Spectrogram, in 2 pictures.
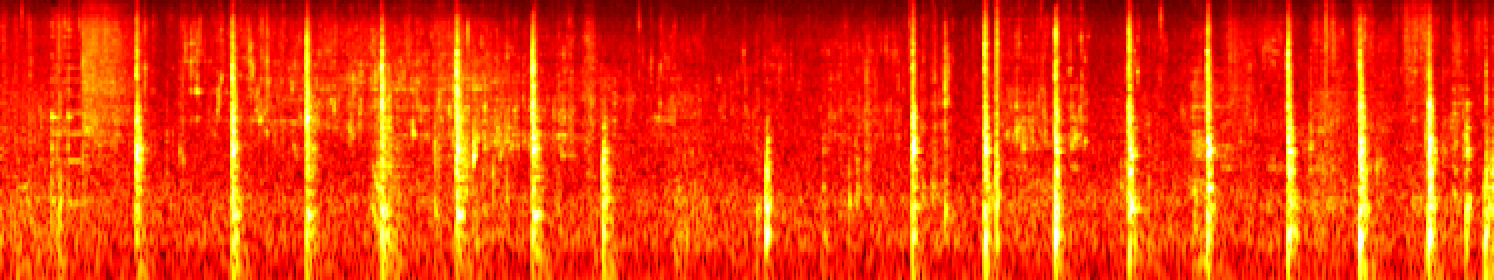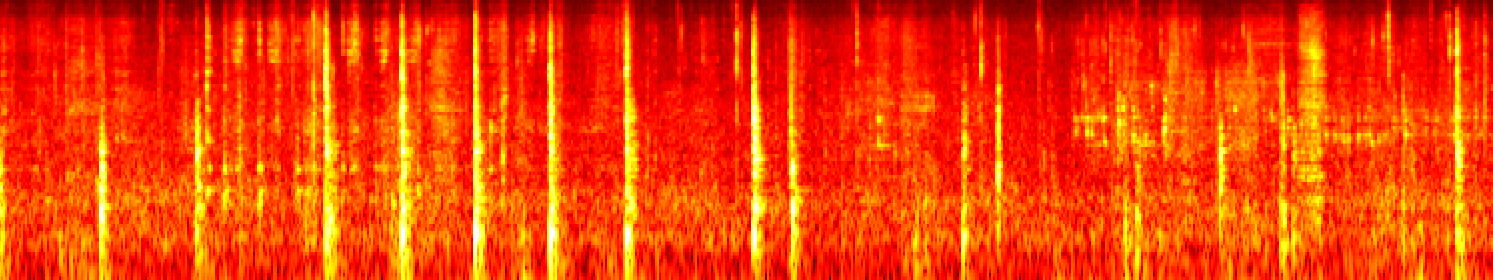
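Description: Steel bowl clinking and knocking at a steady pace, roughly one knock every three-quarters of a second, as a wet white mixture is worked in it, with liquid splashing and trickling.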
